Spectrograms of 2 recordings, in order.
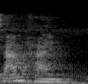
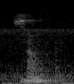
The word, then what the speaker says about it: Samhain: según yo es Samhain. – Samhain. Bueno, es celta. Es celta. – Mm, puede ser que sí sea una pronunciación correcta.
